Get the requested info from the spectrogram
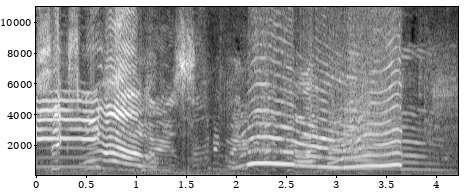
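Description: Teenage girls' voices squealing and shrieking in high, sliding pitches, then one long, very loud scream that slides down in pitch from about two seconds in. Underneath is the steady low hum of a car on the road, heard from inside the cabin.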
